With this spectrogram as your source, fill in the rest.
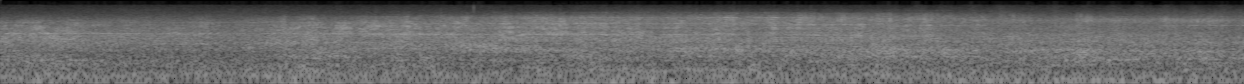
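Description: A Cessna Citation Latitude business jet from Van Nuys arrives at LAX with a loud, continuous jet engine roar and a faint high whine, steady across the whole stretch and free of speech.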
